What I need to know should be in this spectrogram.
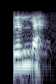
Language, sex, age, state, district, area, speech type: Tamil, female, 30-45, Tamil Nadu, Tirupattur, rural, conversation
